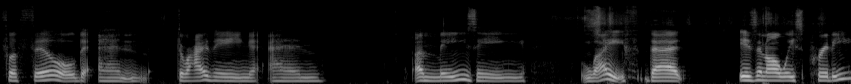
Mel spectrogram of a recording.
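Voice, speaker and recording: A woman with an American accent and fairly even intonation. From Virginia, US South. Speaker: podcast host, homemaker and mom. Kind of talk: casual solo monologue.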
